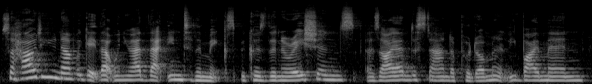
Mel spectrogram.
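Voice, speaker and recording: A woman's voice: medium pitch, fast talker. A woman in the audience of a public seminar, asking a long question with many hesitations.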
